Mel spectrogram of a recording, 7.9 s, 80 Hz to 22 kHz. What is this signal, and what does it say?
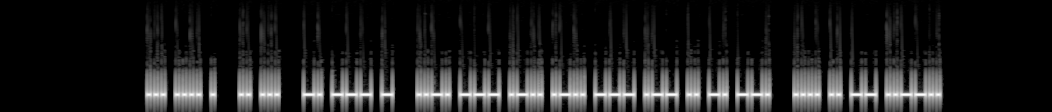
Morse code, heard as a keyed tone, about 44 wpm, 700 Hz. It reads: SHE IS NOT FOLLOWING HIM?
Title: Sentences from Top 700 Words 45wpm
